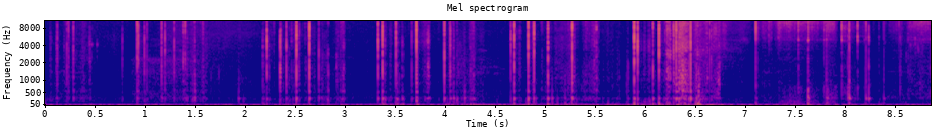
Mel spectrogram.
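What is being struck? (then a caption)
Paperback book with glossy paper cover. Long acrylic nails tap and scratch the glossy paper cover of a thick, solid paperback novel. The clip is a dense run of quick, dry clicks and brief scrapes with a low, soft body. It builds to a longer scratching swell near the middle before settling back into steady tapping.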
